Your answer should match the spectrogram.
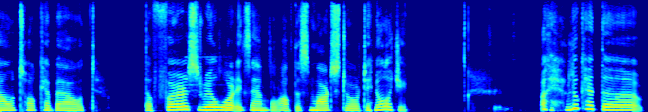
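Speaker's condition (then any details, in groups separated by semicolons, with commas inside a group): No condition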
